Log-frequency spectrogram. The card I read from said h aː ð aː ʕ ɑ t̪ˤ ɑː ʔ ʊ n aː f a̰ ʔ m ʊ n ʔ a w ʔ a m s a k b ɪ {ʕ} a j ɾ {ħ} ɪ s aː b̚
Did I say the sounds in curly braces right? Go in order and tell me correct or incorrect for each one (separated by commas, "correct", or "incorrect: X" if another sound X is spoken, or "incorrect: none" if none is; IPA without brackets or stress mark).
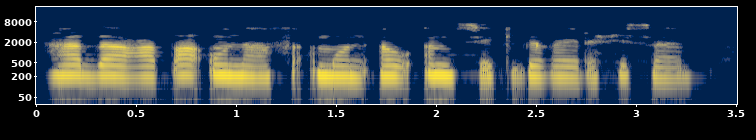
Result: incorrect: ɣ, correct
